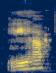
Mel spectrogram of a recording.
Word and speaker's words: Ligia: I think that's Ligia. If I did not pronounce that correctly, I Yes. apologize. Yeah, because I'm Hispanic and I know how to say her name. Liha, Liha, G is like a H.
